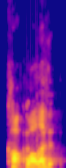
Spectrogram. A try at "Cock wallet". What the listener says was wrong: There's more of a gap. Cock wallet.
